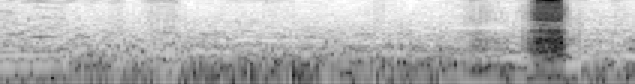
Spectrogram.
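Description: A man talking continuously over a video-call link, with a brief drop in level near the end.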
